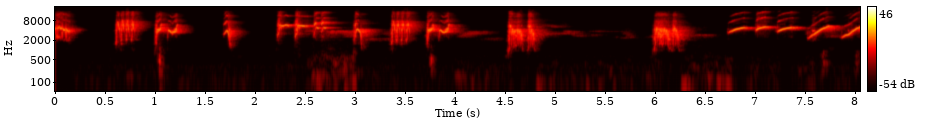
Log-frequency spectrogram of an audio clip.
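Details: Cungkok bulbul singing energetically: scattered sharp, high chirps and buzzy bursts separated by short pauses, ending in a quick series of clear, rising whistled notes.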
